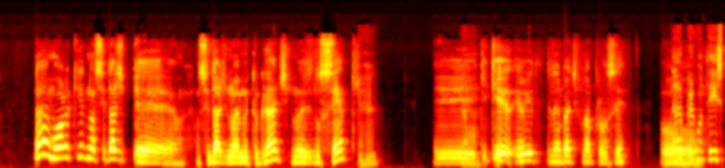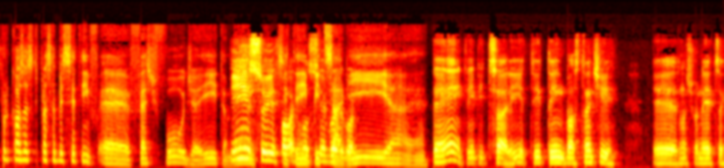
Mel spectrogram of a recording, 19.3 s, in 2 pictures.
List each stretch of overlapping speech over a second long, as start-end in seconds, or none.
12.7-14.5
